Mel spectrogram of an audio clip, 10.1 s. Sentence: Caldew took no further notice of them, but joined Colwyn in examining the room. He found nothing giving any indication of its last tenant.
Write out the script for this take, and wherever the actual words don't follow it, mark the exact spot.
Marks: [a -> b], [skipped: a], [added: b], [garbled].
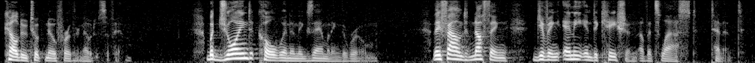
Caldew took no further notice of [them, -> him] but joined Colwyn in examining the room. [He -> They] found nothing giving any indication of its last tenant.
